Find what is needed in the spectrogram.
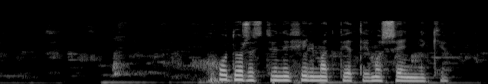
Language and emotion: Russian, neutral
